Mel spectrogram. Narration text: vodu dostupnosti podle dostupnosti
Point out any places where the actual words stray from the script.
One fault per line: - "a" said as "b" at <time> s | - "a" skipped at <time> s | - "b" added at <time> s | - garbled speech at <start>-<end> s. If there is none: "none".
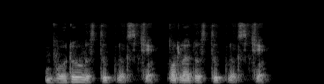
none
